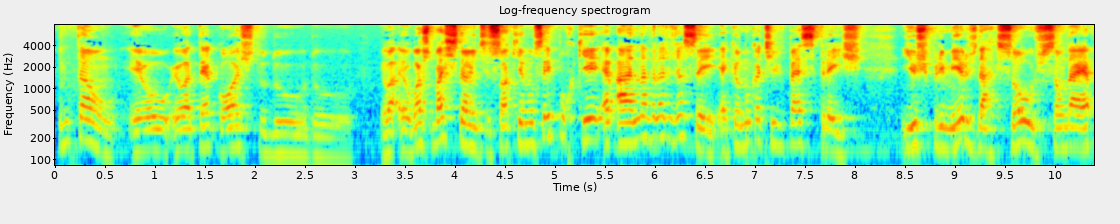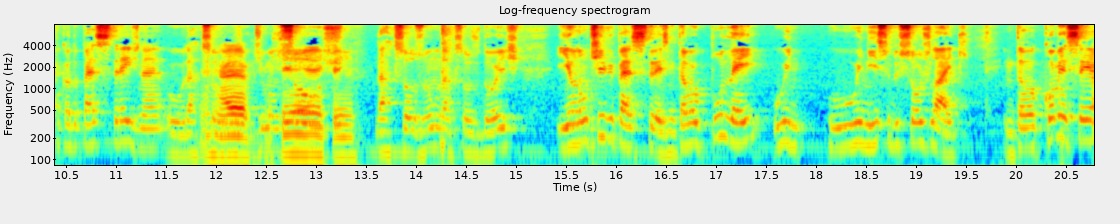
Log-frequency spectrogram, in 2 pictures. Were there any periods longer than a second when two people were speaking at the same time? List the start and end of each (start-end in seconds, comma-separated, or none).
11.8-13.5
